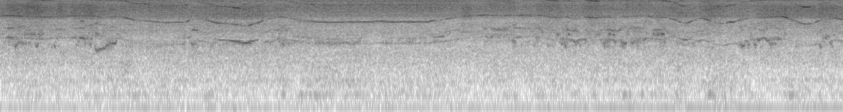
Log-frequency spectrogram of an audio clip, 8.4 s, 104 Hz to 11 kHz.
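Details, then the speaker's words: High-speed dental handpiece with a 330 bur following the groove to remove decay for an amalgam (silver) filling: steady high-pitched whine with slight pitch dips as the bur meets the tooth. "All right, so this is my 330 burr. We're gonna go ahead and remove the decay."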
